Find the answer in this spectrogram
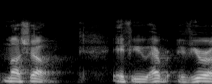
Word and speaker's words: Muscle Shoals: how to say it it's not muscle shoals alabama it's my show if you ever if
